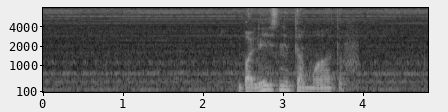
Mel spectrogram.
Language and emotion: Russian, sad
